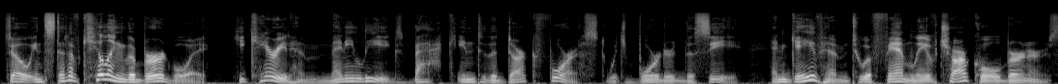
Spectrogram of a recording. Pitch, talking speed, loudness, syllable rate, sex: 110 Hz, 170 wpm, -21 LUFS, 4.4 syllables/s, male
